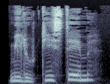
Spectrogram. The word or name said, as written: melodistemme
